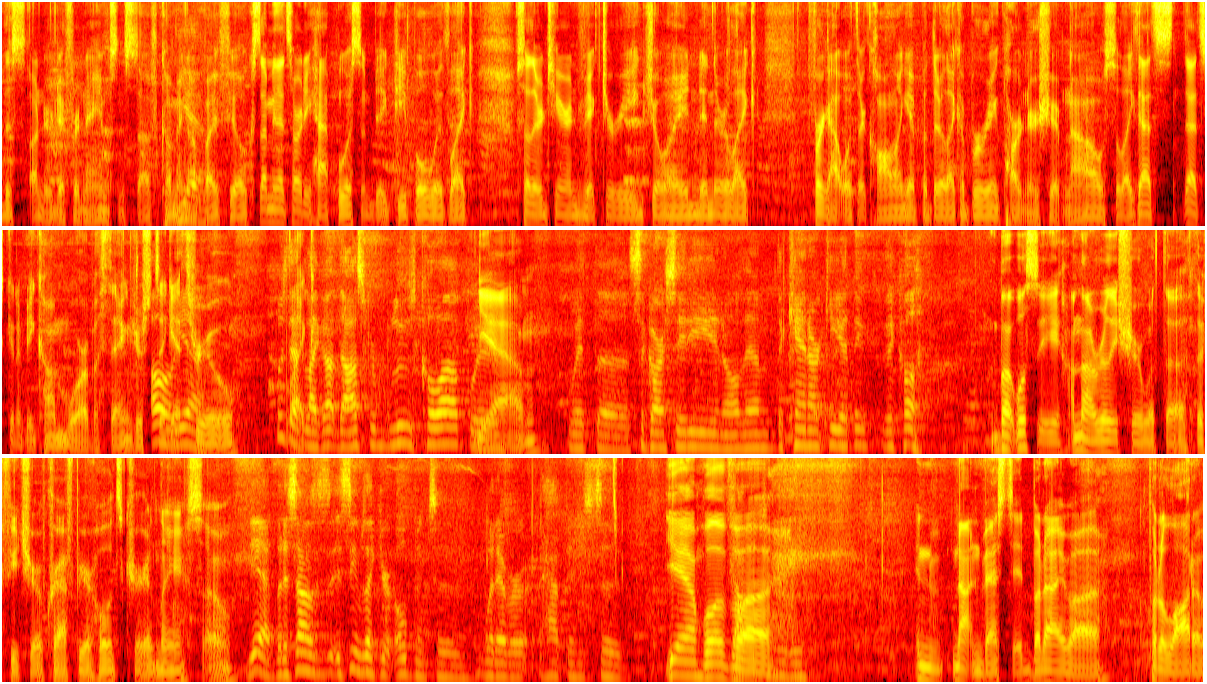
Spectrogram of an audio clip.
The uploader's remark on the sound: Recorded at Tap That Downtown, a self-serve beer bar in Downtown Phoenix.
